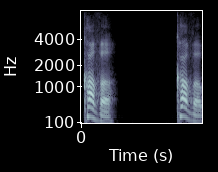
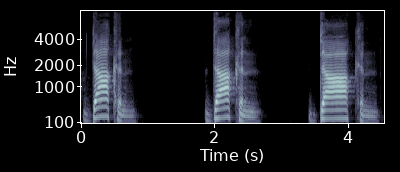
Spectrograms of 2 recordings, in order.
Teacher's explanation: ces verbes là on se focalise sur la première syllabe sur la première syllabe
